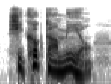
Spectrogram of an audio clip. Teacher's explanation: Instead of stopping the air after the K or CH, you release the air into the vowel. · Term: linking to vowels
